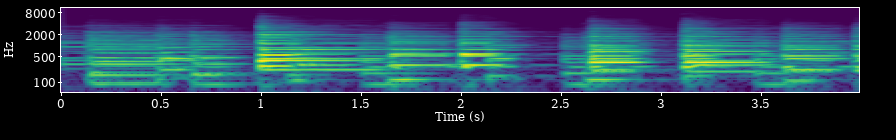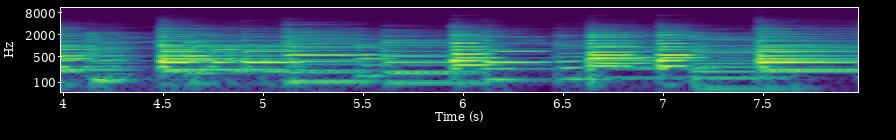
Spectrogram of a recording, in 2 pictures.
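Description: Background piano music: a run of struck notes and chords, each fading before the next.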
